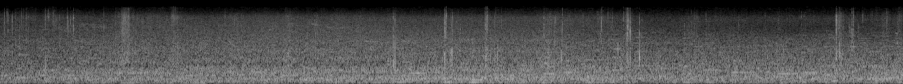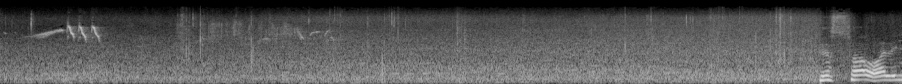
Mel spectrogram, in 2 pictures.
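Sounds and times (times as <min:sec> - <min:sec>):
steady outdoor noise: 0:00.0 - 0:18.0
bird chirping: 0:09.0 - 0:10.2, 0:10.8 - 0:13.3.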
